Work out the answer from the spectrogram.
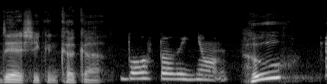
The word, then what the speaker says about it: bœuf bourguignon: Bourguignon. That was wrong. Can you pronounce it? Bœuf bourguignon.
